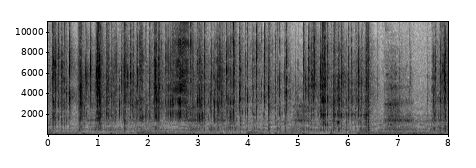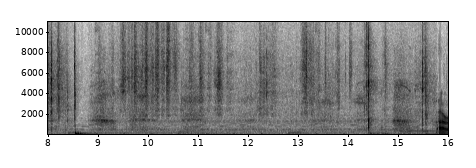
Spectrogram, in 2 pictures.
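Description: Foil booster-pack wrapper crinkling as it is torn open and peeled off the cards, followed by quieter card handling with light clicks, and a single thump about eight and a half seconds in.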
